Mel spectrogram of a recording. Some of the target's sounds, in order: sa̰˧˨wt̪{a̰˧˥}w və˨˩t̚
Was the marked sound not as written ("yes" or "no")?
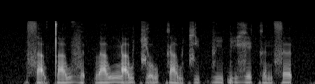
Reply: yes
